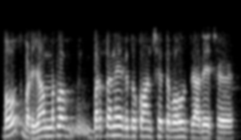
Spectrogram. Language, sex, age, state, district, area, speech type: Maithili, male, 45-60, Bihar, Araria, urban, conversation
